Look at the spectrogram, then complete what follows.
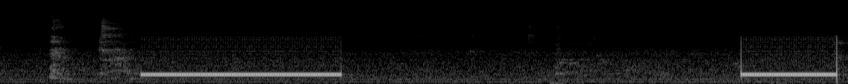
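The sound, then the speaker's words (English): A couple of soft handset clicks, then a steady electronic telephone tone hums for about two seconds, falls silent, and returns briefly near the end as someone dials a 917 number. Clear, with no voices. “Okay, this person has a 917 number.”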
